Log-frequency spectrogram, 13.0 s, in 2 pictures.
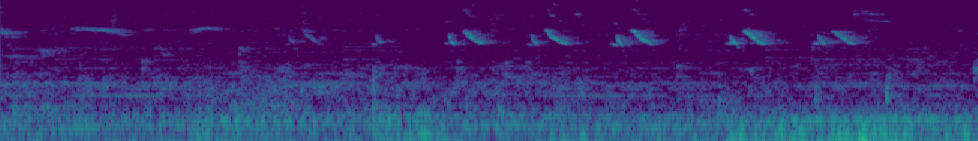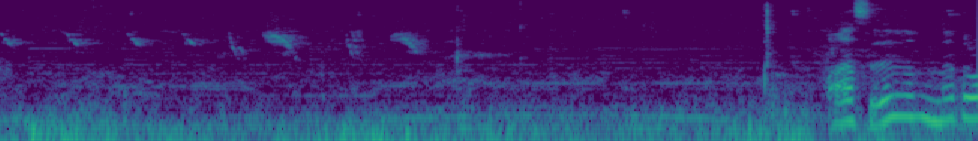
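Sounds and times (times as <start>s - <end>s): bird chirping with falling pitch: 0.0s - 10.0s
low rumble: 0.0s - 13.0s.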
